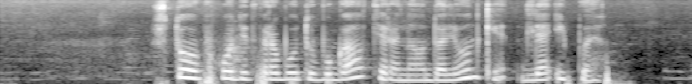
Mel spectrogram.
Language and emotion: Russian, neutral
